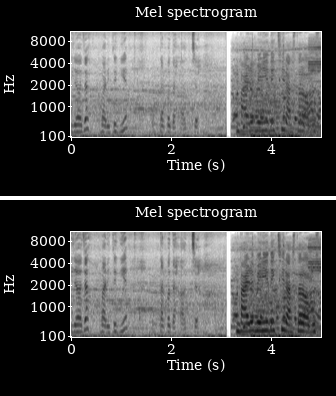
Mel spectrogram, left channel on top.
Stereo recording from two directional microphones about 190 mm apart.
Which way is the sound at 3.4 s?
35° right (ahead or behind).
